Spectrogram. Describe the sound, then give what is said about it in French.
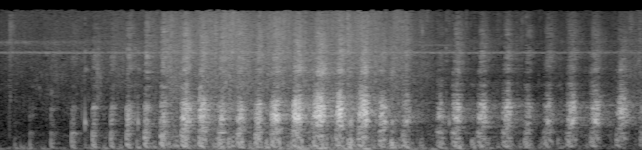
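Female western gorillas in the forest, angry with one another, barking aggressively in a rapid, rhythmic string of harsh, raspy calls that swell to a loud, dense peak midway, then continue in steady pulses without any talking. “C'est les femelles qui se fâchent entre eux. Elles commencent à faire des barques, aboiements fort.”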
